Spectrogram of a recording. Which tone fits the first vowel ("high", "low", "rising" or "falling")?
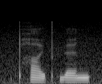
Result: falling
